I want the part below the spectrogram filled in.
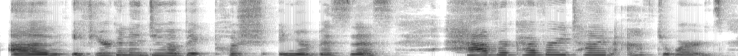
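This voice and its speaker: A middle-aged woman business coach giving an earnest, encouraging motivational talk, with warm asides. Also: on the high side, moderate pace.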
